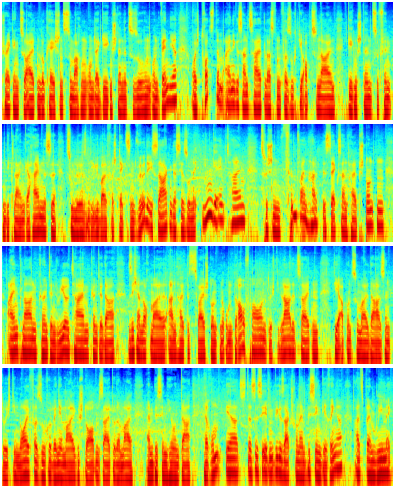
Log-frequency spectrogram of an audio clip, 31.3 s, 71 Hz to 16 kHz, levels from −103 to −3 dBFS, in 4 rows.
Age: 30-49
